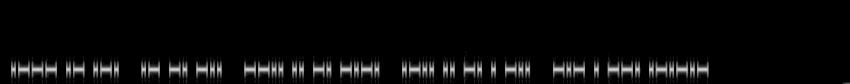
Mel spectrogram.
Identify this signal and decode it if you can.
Morse code, heard as a keyed tone, about 34 wpm, 700 Hz. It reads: JAR AND ZINC LINED KEG.
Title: Pangram Challenge v2 - 35wpm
